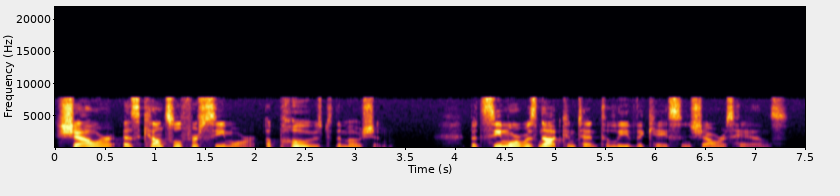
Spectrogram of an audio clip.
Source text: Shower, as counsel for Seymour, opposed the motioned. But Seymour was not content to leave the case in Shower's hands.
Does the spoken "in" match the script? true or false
true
